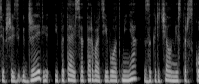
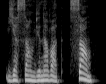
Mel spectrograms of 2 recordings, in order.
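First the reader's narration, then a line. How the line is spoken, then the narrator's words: Shouting in pain. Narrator (Russian): кричал, скривившись от боли, мистер Скотт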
